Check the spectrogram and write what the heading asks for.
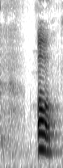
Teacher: मध्य स्वर का मतलब क्या होता है कि जीभ के मध्य भाग से बोले जाने वाले स्वर को क्या कहते हैं हम, मध्य स्वर।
